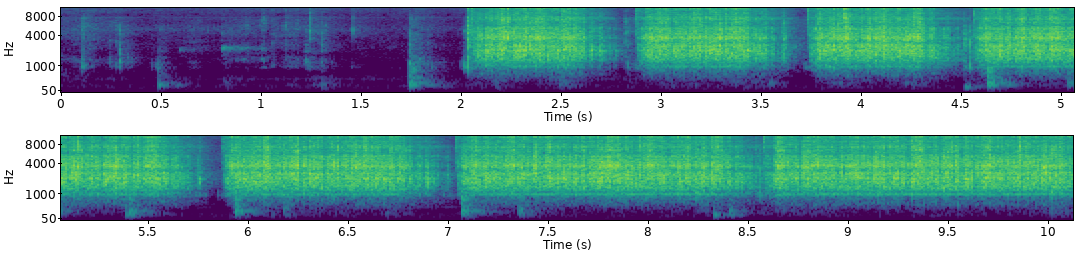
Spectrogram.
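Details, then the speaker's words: Magazine priming mod test, mag inserted, prime-only mode (not spinning, not firing): short motor bursts about three times a second with a ratcheting buzz and no firing cycle; priming motor working properly. "There you go, you can hear the motor priming, but this one's not spinning and it's not firing. Mag prime only."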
